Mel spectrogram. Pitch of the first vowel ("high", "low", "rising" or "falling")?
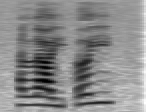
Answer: low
